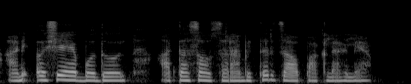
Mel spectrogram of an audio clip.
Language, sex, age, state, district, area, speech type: Goan Konkani, female, 30-45, Goa, Canacona, rural, spontaneous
